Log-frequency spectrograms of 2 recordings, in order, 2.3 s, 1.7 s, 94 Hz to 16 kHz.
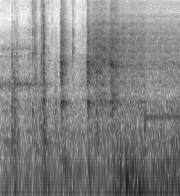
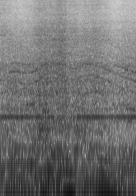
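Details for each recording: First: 2001 Chevy Monte Carlo 3.8L with random stalling, stumbling and intermittent no-start: steady whirring crank that never fires. Fuel pressure stays rock steady, about 40 psi at rest, so not the fuel pump. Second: 2001 Chevrolet Monte Carlo 3.8L that stalled, stumbled and sometimes wouldn't start, after ignition module and coil refitted: low steady idle, stable rpm, no surging; tapping coil, wiring harness and battery cables causes no change.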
